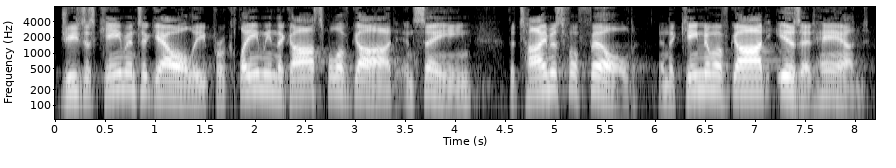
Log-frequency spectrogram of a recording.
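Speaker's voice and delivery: formal, measured gospel reading; scripture reading. Acted. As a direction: read it out as the Gospel lesson. Reads the gospel lesson.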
